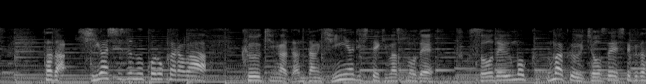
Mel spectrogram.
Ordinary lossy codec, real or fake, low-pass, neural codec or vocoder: AAC, 48 kbps; real; 5.4 kHz; none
